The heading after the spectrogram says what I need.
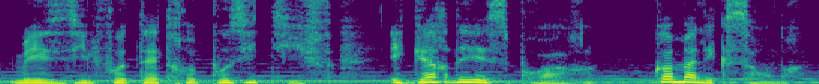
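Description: A woman voicing a calm middle-aged male school principal who speaks steadily and seriously. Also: lowish voice, measured pace, over music.

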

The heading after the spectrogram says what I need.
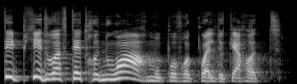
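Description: A man voicing a harsh, scolding mother in a storybook reading, shrill and theatrical. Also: big pitch swings, a little slow, pushed and bright, full character voice.

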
